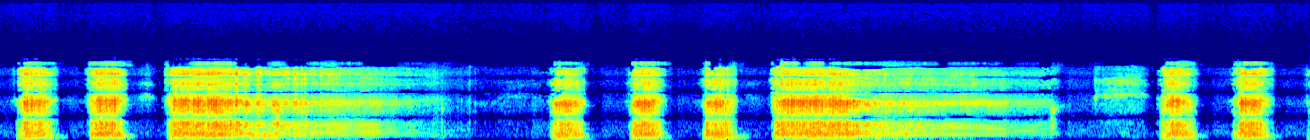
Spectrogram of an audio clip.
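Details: Heavy snoring from a person lying on the floor asleep: loud, rough, roaring breaths, irregular, some long and drawn-out with short bursts between.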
